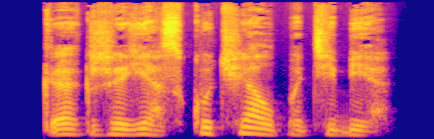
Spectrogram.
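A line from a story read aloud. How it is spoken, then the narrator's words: Whispered. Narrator (Russian): прошептал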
